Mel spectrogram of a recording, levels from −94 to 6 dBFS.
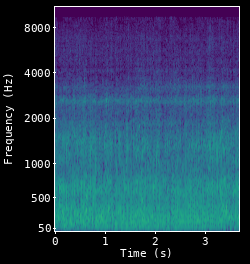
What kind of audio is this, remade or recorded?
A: remade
